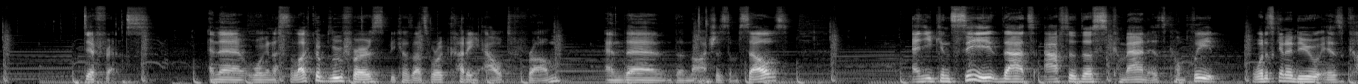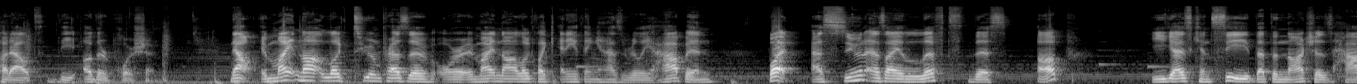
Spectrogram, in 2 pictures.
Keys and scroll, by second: 0.0-1.5 typing, 3.7 space, 7.0 space.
